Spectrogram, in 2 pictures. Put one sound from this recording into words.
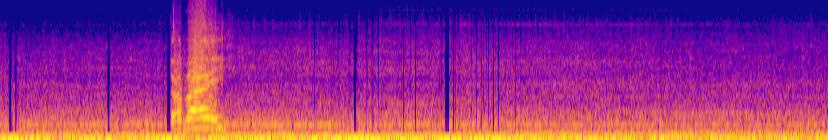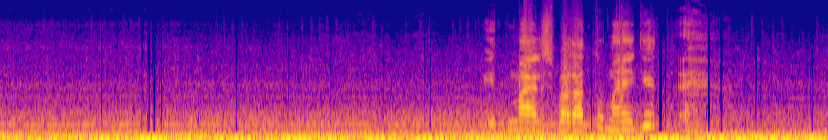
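A vehicle's engine rumbles steadily from inside the cab as it drives.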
